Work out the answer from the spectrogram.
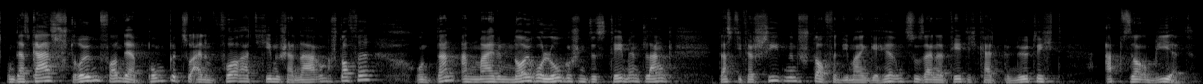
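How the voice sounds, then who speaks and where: A man playing an intelligent interstellar cloud in a 1950s radio play, explaining itself in precise, formal, measured words. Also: mid-range voice, close to an everyday voice. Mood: calm, matter-of-fact. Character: intelligent interstellar gas cloud speaking to scientists, measured and superior.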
